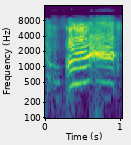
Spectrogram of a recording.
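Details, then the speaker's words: Baby boy being swaddled in a wrap before being turned on his side to calm: loud, high-pitched, shrieking wail after a brief whimper; typical intense infant cry. "They make one big shrieky sound no matter what the problem is."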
